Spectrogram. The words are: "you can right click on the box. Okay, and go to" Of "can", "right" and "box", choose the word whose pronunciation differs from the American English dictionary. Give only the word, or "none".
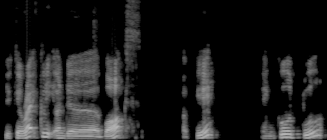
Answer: none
